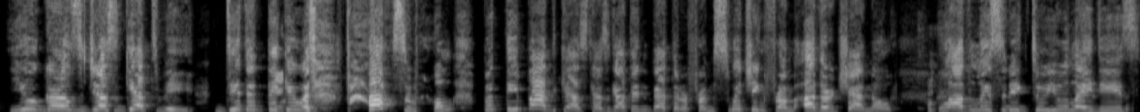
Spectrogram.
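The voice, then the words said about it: Gru impression accent. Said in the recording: “Gru. I turned into Gru. ... whose accent you like the best”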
